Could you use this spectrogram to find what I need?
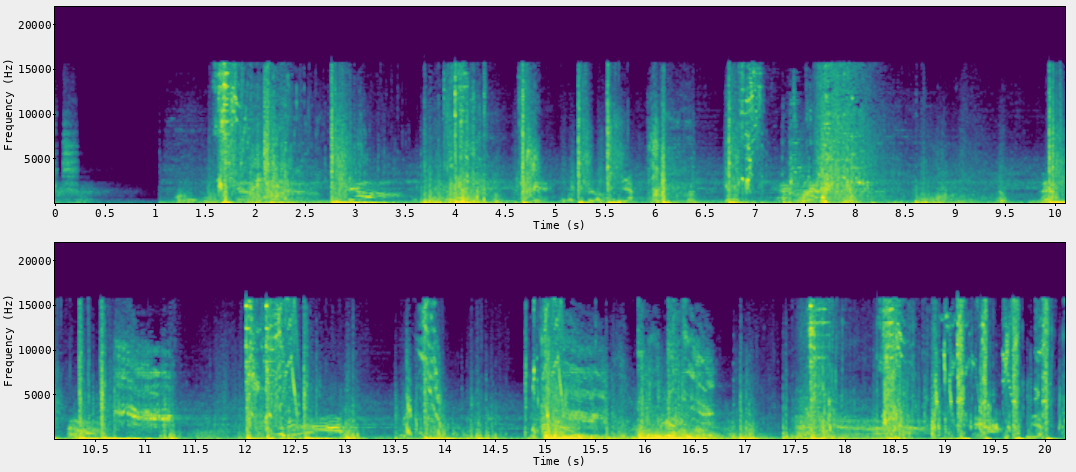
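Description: Punches and kicks land with heavy thuds again and again.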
